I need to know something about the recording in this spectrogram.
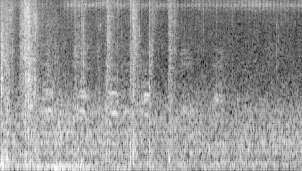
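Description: Heavy footsteps splash through shallow water.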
